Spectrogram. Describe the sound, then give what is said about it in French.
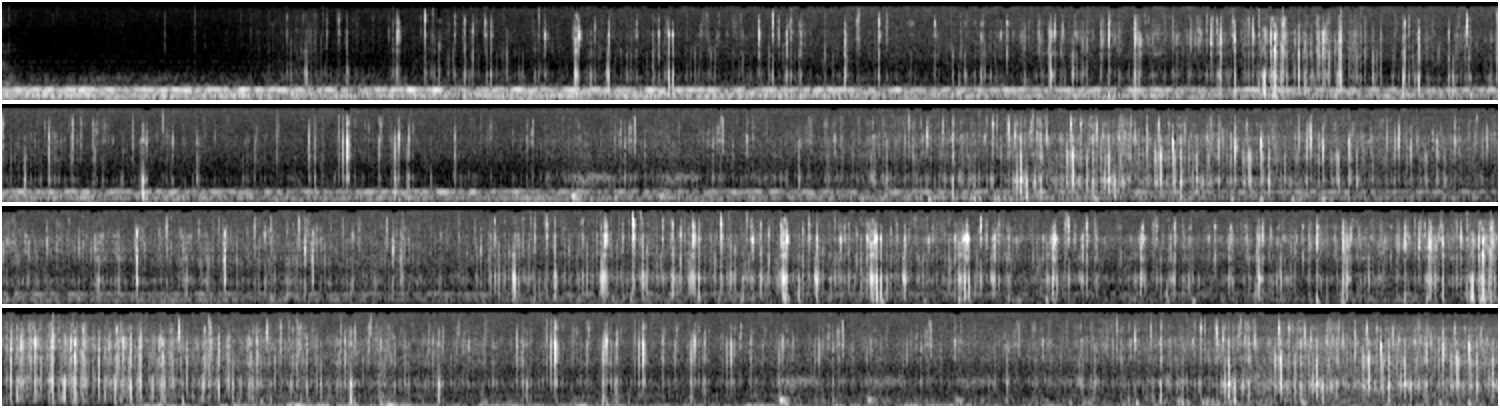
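A sourdough starter bubbling and fermenting: a dense, steady stream of tiny wet pops, squishes and crackles, soft and continuous for the whole stretch, with no voices. “Et le chant du levain Le chant du levain Il est tellement doux, tellement précieux et tellement difficile à capter et à apprivoiser que j'ai décidé de vous faire entendre le chant de mon levain tendez l'oreille.”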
